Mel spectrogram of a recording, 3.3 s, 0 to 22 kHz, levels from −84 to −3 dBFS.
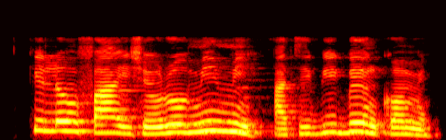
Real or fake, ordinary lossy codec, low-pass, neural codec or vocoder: real; none; 7.2 kHz; none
